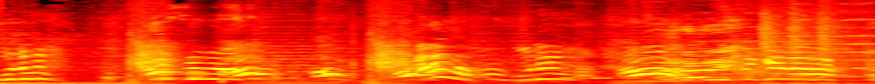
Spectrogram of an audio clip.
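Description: Edited-in comic soundtrack: short sliding, warbling pitched sounds rising and falling one after another, with a sharp crack at the start and another a little under two seconds in.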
